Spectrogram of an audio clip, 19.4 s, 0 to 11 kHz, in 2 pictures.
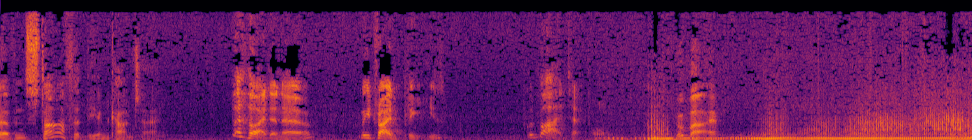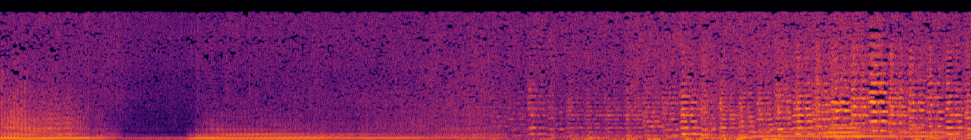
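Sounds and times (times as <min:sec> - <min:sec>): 
speech: 0:00.0 - 0:04.5, 0:05.3 - 0:06.2, 0:06.8 - 0:07.4
car engine revving and driving: 0:06.0 - 0:19.4.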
